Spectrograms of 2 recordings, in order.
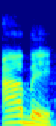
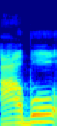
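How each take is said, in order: First: The b is released with an e-like vowel. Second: The b is released with an o-like vowel. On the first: The speaker calls it right. "বলতে হবে আবে। নিচের দিকে সাউন্ডটি করতে হবে।" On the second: The speaker calls it wrong. "আবো বলা যাবে না"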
